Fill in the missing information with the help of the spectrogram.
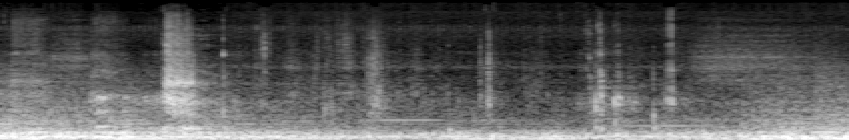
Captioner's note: dramatic music; Jim sipping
